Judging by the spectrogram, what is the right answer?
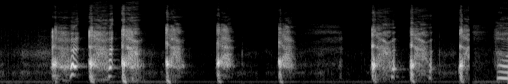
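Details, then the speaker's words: Person in a prolonged coughing fit lasting minutes while trying to record a video, with throat clearing: a run of about ten sharp, harsh coughs in quick succession with short pauses. "Bro I need to stop coughing, dude."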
